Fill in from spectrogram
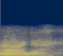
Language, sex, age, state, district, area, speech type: Nepali, female, 60+, West Bengal, Darjeeling, rural, conversation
